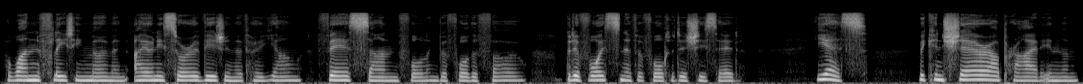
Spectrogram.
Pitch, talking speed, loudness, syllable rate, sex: 185 Hz, 185 wpm, -20 LUFS, 5.1 syllables/s, female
